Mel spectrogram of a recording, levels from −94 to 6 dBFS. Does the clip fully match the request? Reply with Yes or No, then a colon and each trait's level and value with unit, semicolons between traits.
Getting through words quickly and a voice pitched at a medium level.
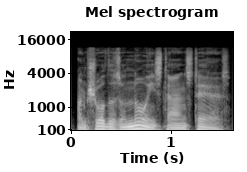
No: fast, 220 wpm; very low, 95 Hz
